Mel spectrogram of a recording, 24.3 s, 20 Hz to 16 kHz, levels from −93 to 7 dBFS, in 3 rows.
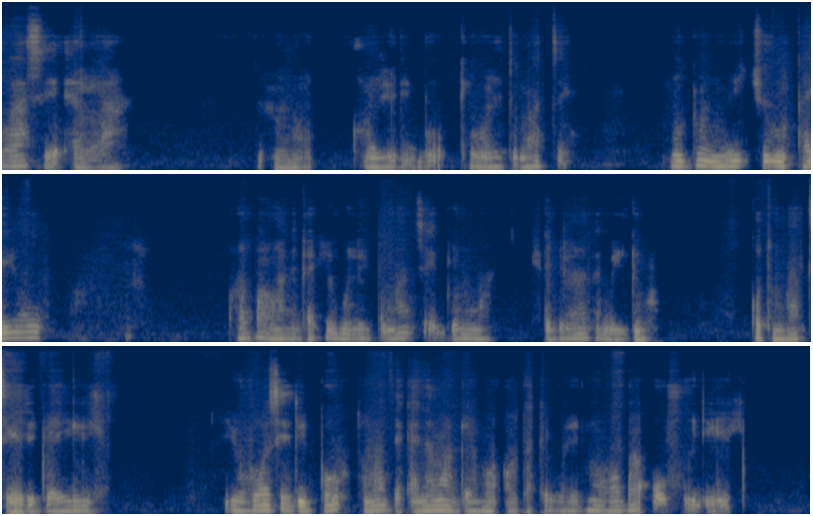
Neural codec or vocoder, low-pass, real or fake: codec, 44.1 kHz, 2.6 kbps, DAC; 14.4 kHz; fake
